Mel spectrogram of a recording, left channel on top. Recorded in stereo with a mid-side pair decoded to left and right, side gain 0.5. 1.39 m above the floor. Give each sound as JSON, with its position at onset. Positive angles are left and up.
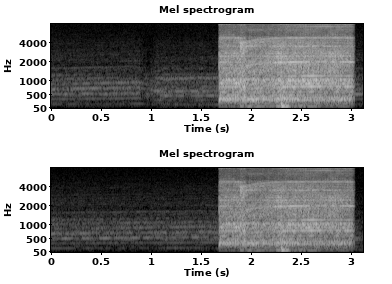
{"t": 1.7, "sound": "a blender", "azimuth_deg": 20}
